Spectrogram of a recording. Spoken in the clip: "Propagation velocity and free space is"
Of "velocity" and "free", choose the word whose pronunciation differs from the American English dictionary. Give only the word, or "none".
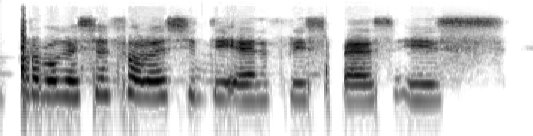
velocity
